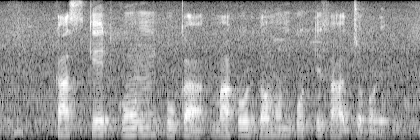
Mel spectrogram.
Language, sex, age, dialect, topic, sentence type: Bengali, male, 18-24, Standard Colloquial, agriculture, question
